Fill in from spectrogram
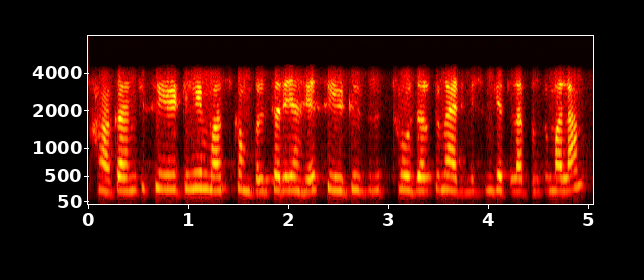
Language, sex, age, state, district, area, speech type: Marathi, female, 18-30, Maharashtra, Kolhapur, urban, conversation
